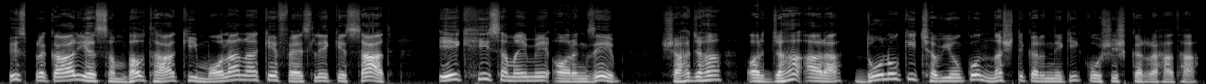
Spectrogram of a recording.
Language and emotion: Hindi, neutral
